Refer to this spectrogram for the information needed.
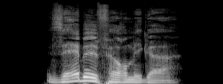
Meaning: inflection of säbelförmig: 1. strong/mixed nominative masculine singular 2. strong genitive/dative feminine singular 3. strong genitive plural
- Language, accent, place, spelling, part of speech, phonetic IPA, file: German, Germany, Berlin, säbelförmiger, adjective, [ˈzɛːbl̩ˌfœʁmɪɡɐ], De-säbelförmiger.ogg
